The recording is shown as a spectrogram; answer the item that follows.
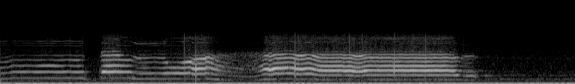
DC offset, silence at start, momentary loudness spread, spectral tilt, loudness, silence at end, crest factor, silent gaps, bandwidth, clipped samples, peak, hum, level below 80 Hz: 4%; 0 s; 13 LU; -2.5 dB/octave; -29 LUFS; 0 s; 16 dB; none; 4.8 kHz; under 0.1%; -12 dBFS; none; -44 dBFS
